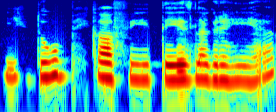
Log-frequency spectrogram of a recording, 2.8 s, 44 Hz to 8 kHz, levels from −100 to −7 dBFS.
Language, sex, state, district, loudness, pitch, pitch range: Hindi, female, Bihar, West Champaran, -18 LUFS, 205 Hz, 195-225 Hz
